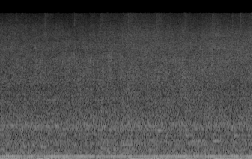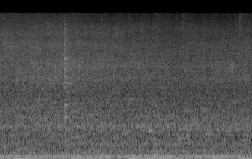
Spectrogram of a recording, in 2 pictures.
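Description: Chicken pieces for bistek fry in a pan with a steady, dense sizzle like light rain, loud and close throughout, with no talking.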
